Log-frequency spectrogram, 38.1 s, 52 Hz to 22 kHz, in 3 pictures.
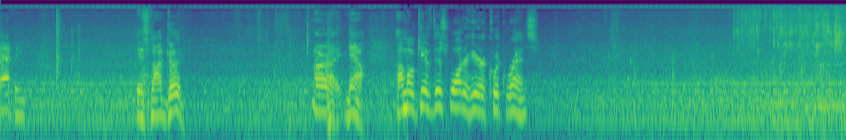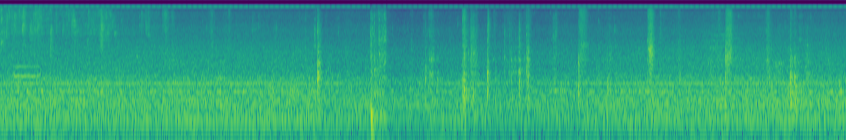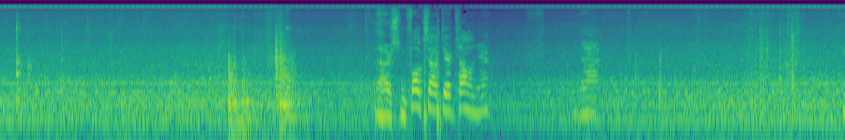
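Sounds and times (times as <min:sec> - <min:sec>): tap water running into sink: 0:11.0 - 0:15.0.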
